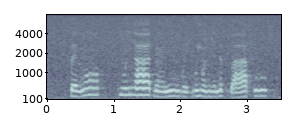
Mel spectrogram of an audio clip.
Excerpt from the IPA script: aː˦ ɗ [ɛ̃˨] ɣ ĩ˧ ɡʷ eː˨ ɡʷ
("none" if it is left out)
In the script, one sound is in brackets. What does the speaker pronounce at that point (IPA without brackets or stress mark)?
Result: ɛ̃˨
